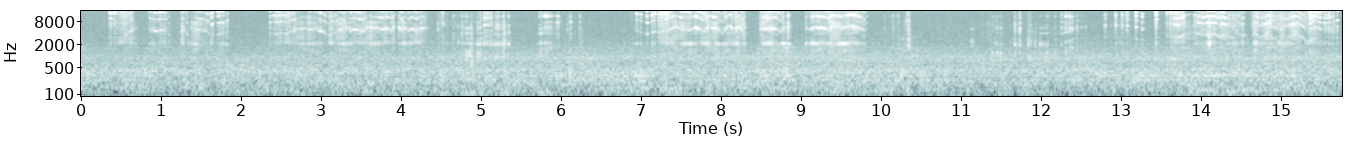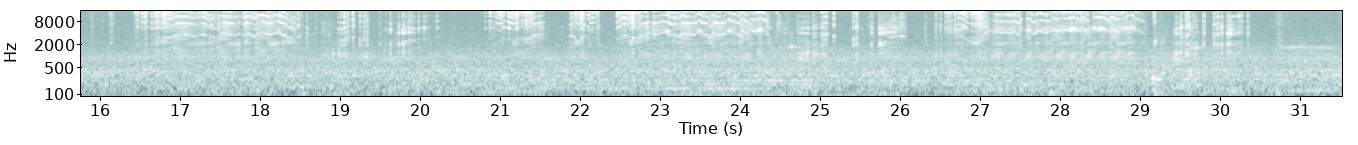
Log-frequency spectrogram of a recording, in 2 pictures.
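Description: Faint, intermittent rustling and scraping of fingers working tying thread and a foam strip around a small fly hook, in short bursts a few seconds apart.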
